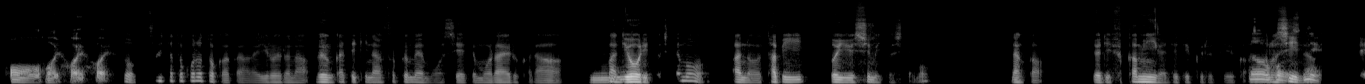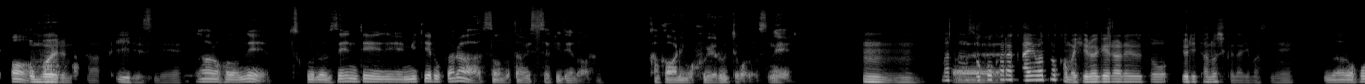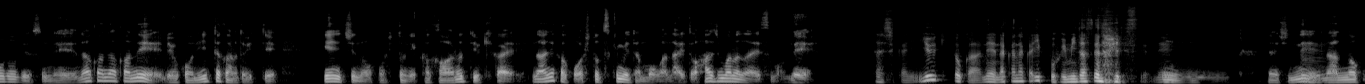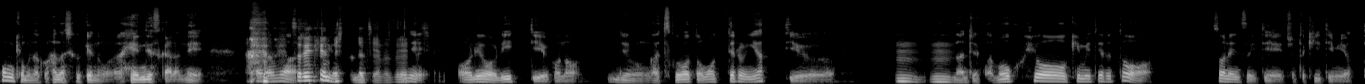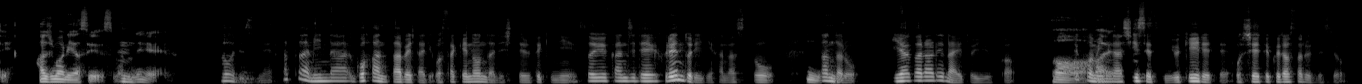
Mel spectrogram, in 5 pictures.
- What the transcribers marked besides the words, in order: laughing while speaking: "ないです"; laugh
- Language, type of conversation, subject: Japanese, unstructured, 最近ハマっていることはありますか？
